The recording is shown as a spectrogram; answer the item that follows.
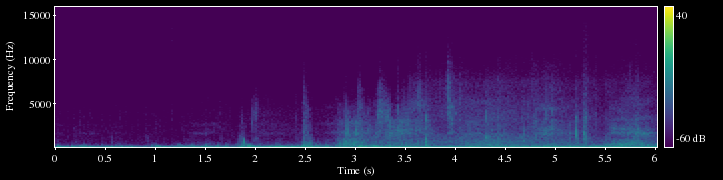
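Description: Several runners' footsteps slapping on a concrete path over a steady low rumble, growing louder from about two seconds in.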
